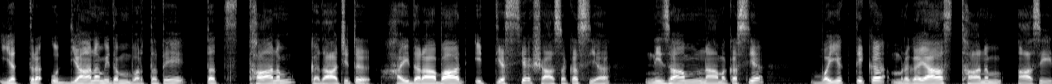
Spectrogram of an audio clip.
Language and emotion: Sanskrit, neutral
